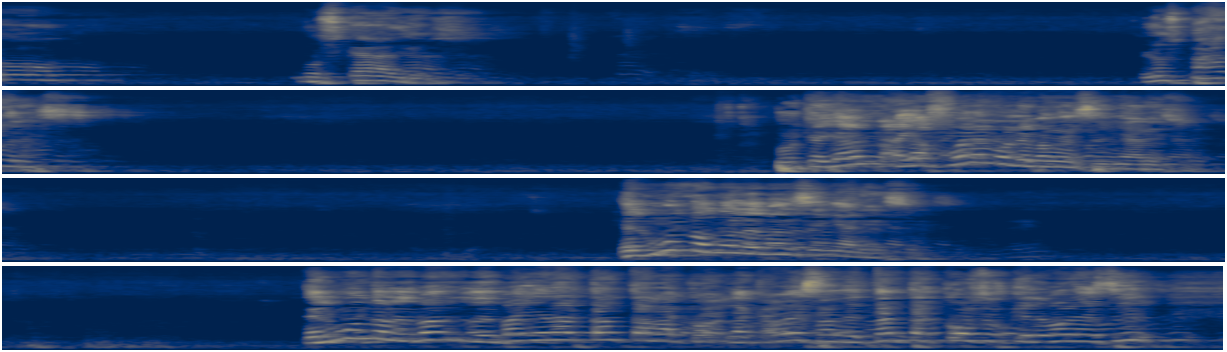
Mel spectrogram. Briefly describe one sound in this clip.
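An elderly man sings into a microphone over loudspeakers in a room that echoes.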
